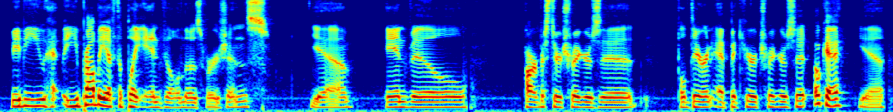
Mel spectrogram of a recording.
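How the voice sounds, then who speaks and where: A young man with a higher-pitched voice and vocal fry sounds congested and a bit hoarse. He casually narrates a card game for his stream, talking to chat, reasoning aloud, and restarting his sentences many times.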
